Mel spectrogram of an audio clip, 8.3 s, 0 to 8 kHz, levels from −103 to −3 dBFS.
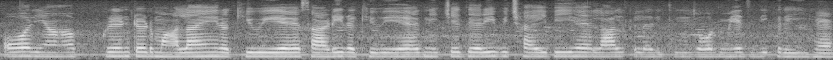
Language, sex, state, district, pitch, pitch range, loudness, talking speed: Hindi, female, Rajasthan, Bikaner, 195 Hz, 190-200 Hz, -19 LUFS, 170 wpm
